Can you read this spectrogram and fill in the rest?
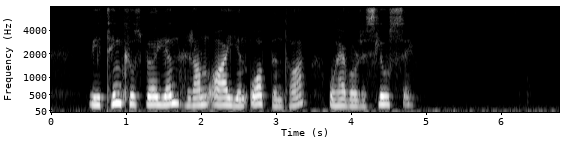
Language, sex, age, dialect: Faroese, female, 15-35, Suðurstreymoy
